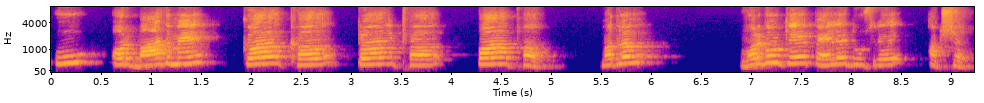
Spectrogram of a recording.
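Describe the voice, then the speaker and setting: A man gives a grammar lesson at an unhurried, measured pace. He breaks each rule into small steps and asks his students questions as he goes. His voice carries a roomy echo. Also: very high voice. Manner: slow, deliberate explaining with questions to students. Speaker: Hindi grammar teacher. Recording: roomy echoey room.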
